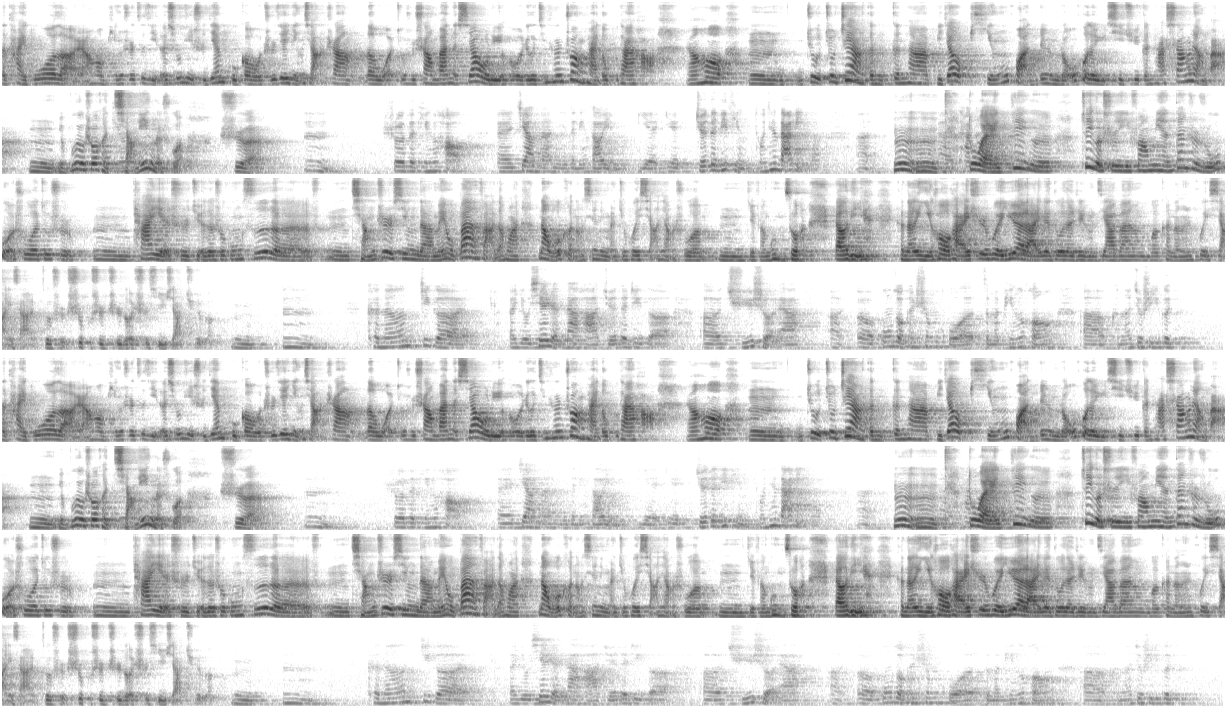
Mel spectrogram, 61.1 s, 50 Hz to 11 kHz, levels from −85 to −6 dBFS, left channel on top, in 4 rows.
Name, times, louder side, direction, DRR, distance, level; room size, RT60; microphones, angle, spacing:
voice 1, 0.0-15.3 15.6-18.5 26.4-48.4 48.7-49.0, right 1 dB, 10° right, 7 dB, 1.3 m, -34 dB
voice 2, 1.9-2.4 16.7-17.0 19.1-19.4 20.1-21.1 21.5-26.2 27.0-27.7 41.1-41.3 49.4-49.8 50.4-51.7 52.2-60.5, left 3 dB, 60° left, 4 dB, 2.6 m, -49 dB
19.5 x 18.0 x 7.5 m, 1.2 s
head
